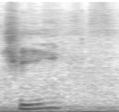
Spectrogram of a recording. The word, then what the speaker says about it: Qi: aqi charger not the qi charger which is actually pronounced Chi for some reason it's not a chat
